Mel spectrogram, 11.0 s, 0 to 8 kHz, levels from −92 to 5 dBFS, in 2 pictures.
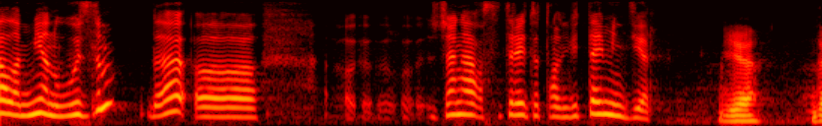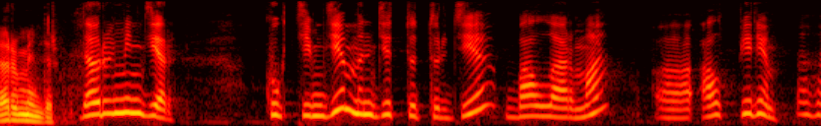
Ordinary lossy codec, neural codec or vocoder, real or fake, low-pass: none; none; real; none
